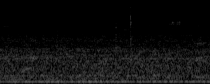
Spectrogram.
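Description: Quiet background: a steady low hum under a faint hiss, with no clear sound event.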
